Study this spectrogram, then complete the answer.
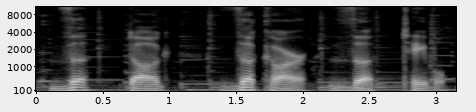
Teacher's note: when the is followed by a consonant sound, it must reduce to thuh using the schwa sound, duh. It is just a quick tensing sound, the dog, the car, the table.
